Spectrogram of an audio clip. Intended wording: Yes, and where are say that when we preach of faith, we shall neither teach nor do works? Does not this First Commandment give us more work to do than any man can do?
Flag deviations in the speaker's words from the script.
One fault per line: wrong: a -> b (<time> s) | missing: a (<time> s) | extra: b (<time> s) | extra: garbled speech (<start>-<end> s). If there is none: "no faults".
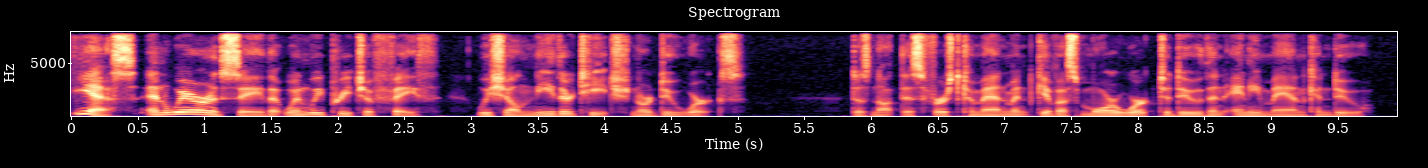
no faults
